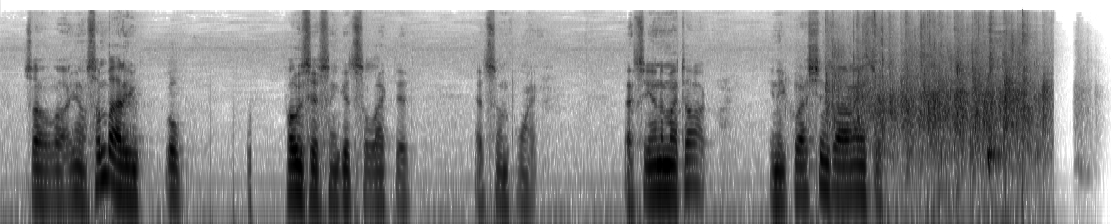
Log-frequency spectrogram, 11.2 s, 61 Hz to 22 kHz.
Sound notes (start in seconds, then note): 8.2 applause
